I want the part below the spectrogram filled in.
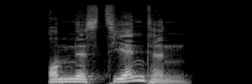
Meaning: inflection of omniszient: 1. strong genitive masculine/neuter singular 2. weak/mixed genitive/dative all-gender singular 3. strong/weak/mixed accusative masculine singular 4. strong dative plural
- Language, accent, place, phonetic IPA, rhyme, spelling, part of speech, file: German, Germany, Berlin, [ɔmniˈst͡si̯ɛntn̩], -ɛntn̩, omniszienten, adjective, De-omniszienten.ogg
